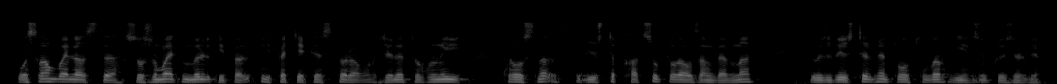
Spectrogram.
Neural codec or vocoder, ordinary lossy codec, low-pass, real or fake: codec, 16 kHz, 1 kbps, FunCodec, trained on Chinese and English, 50 frames a second; MP3, 48 kbps; 7.2 kHz; fake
